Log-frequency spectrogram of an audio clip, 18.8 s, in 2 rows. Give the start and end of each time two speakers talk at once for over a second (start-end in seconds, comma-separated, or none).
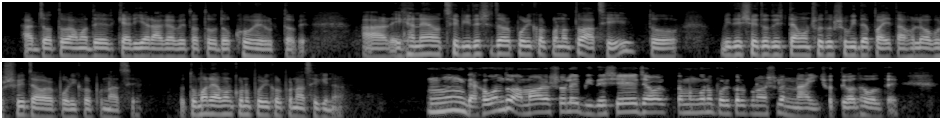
none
